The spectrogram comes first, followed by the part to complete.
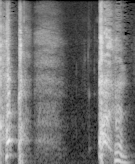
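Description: A man coughs twice in quick succession.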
